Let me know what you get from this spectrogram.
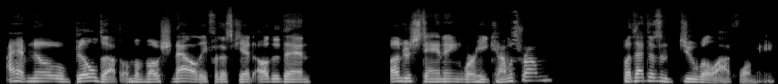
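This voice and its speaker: A man's voice: medium pitch, normal speed, creaky, fairly bright tone, no echo, poor audio. A man talking casually as a reaction show host, opinionated and analytical, with a blunt, flippant way of speaking.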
